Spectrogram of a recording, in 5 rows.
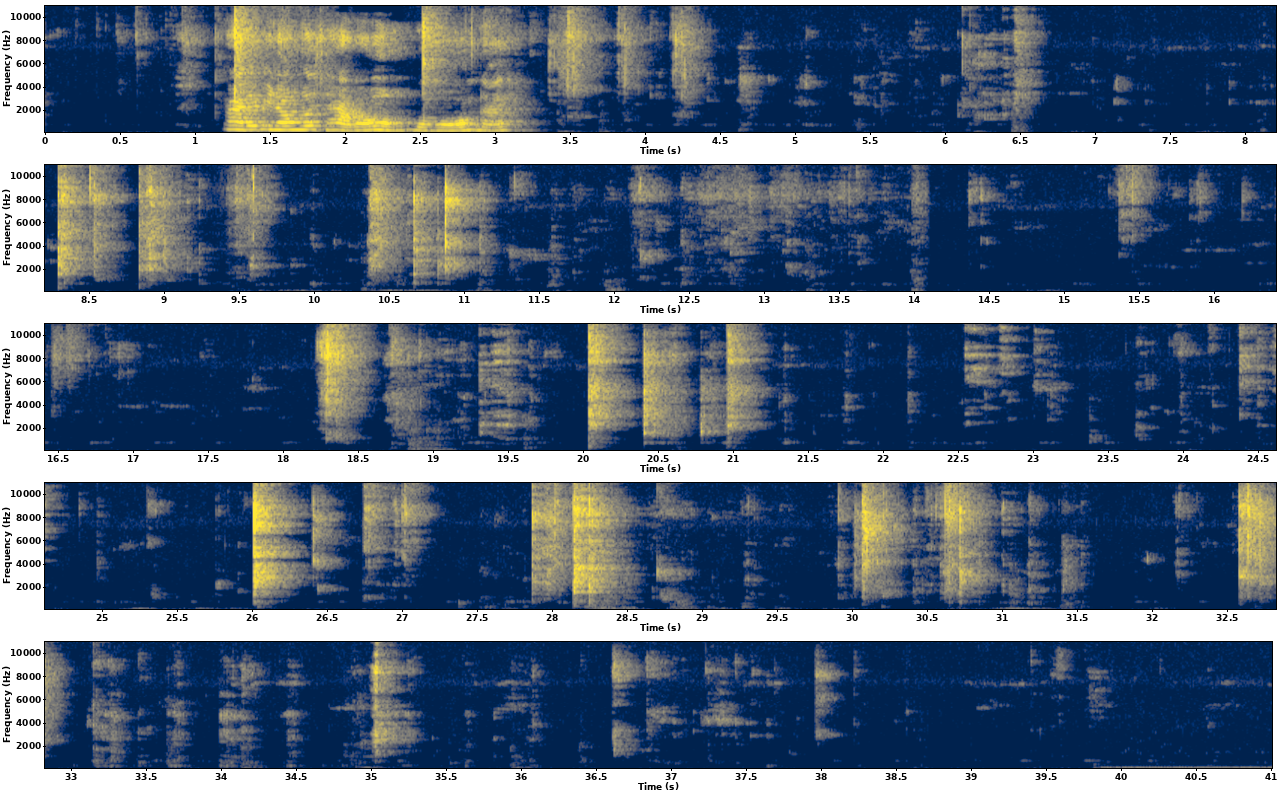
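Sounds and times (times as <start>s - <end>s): crisp chewing crunches: 3.3s - 11.5s.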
